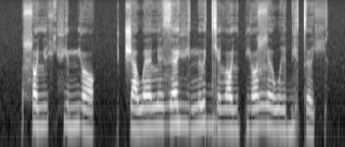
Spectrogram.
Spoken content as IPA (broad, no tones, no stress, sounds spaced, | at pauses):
ɬ ɔ lʲ u ç fʲ ɔ mʲ ɔ | t͡ʃ a w ɛ l i z ɛ vʲ ɘ n ɨ dʲ ɛ l ɔ lʲ pʲ ɔ ɮ ɘ w i bʲ a t ɘ ç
